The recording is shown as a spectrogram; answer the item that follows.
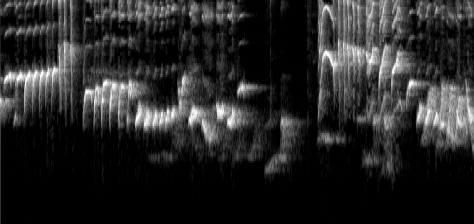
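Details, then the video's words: White-rumped shama singing loudly and energetically, a rich rapid mix of trills, whistled slurs and chattering phrases, with a short pause before another burst of varied high notes. "GACOR NEMBAK RAPAT"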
